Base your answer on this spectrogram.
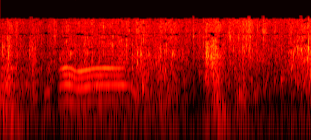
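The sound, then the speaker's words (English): Oars dipping and pulling through water as a rowing boat moves up alongside a drifting ship, splashy strokes heard beneath voices. “Shall I put the boat alongside? Yes, let's get to the bottom of this queer thing. A few more strokes there, and we'll board her.”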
